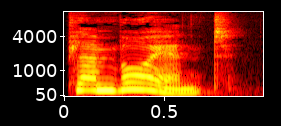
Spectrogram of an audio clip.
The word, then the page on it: flamboyant: British English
